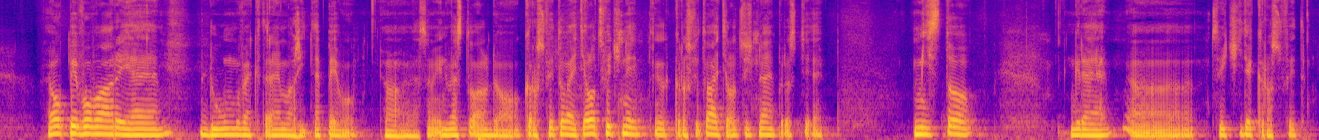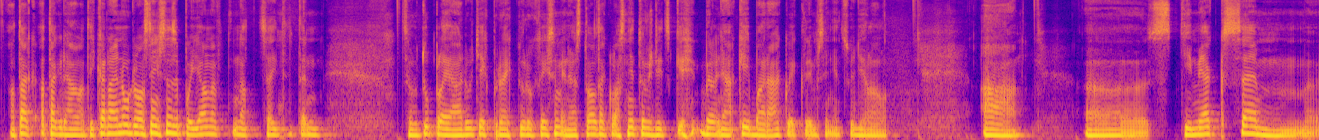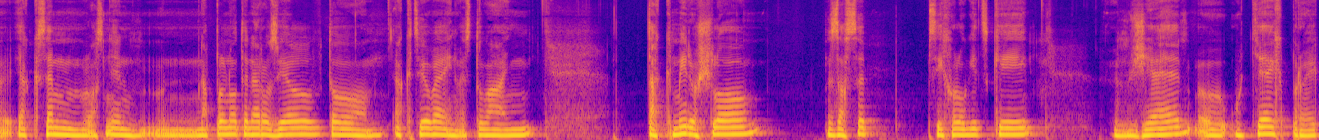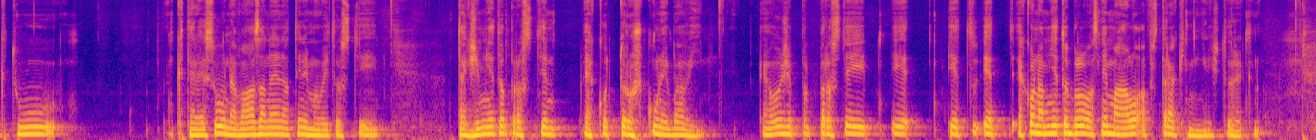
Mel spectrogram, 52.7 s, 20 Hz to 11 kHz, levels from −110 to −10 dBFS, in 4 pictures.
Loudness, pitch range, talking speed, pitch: -21 LUFS, 135-160 Hz, 130 wpm, 145 Hz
